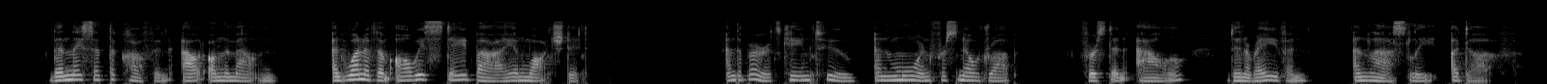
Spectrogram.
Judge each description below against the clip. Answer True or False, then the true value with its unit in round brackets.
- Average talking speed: True (145 wpm)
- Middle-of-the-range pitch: True (180 Hz)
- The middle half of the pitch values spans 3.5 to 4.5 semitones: True (3.8 semitones)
